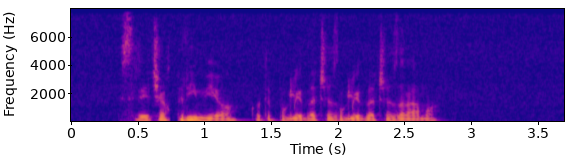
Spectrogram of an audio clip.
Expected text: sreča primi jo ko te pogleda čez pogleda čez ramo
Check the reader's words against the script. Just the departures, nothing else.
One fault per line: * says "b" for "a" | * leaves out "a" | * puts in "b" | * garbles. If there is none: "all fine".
all fine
